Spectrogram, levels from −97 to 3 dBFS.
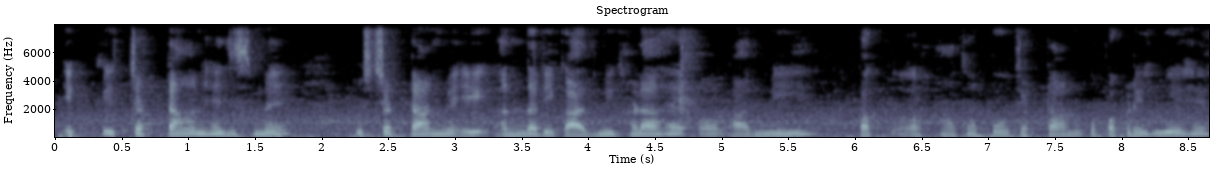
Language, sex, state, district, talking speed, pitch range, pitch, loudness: Hindi, female, Goa, North and South Goa, 150 wpm, 205-225 Hz, 215 Hz, -35 LUFS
